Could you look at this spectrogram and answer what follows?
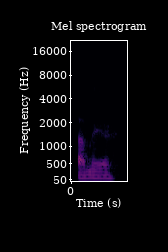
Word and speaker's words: Tamil: Tamil, it's not Tamil, it's Tamil. Tamil. Yeah. And ZH is Hmm. pronounced like that.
